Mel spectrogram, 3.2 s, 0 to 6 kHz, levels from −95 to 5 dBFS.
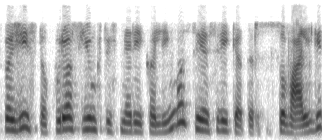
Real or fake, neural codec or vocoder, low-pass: real; none; 5.4 kHz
